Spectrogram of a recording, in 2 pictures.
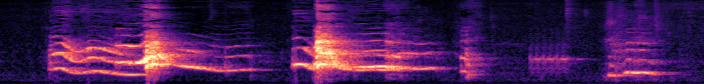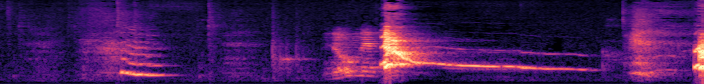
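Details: Teddy the pet dog, annoyed with the answering machine, lets out several uneven yelping howls with falling glides, interspersed with quieter short sounds and pauses, ending in a long descending howl.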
